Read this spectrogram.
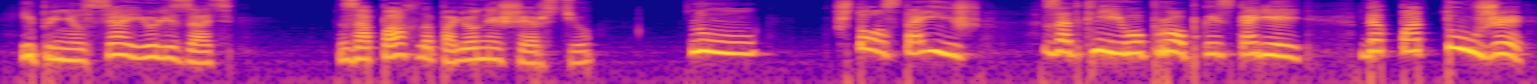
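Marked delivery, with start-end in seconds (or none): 4.3-9.5 loud, higher urgent shouting; hurried shout. A narrator's reading. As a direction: bark the order in a hurry. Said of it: "торопливо прикрикнул на Васю кот".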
